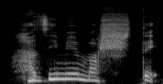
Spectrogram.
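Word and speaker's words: はじめまして: বলবে কাই ওয়া conversation হাজিমে মাসতে উচ্চারণটা এরকম যদি এরা মাসিতে মানে যদি আমি ডিটেলস লিখি কিন্তু বলে মাসতে হাজিমে মাসতে হাজিমে মাসতে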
